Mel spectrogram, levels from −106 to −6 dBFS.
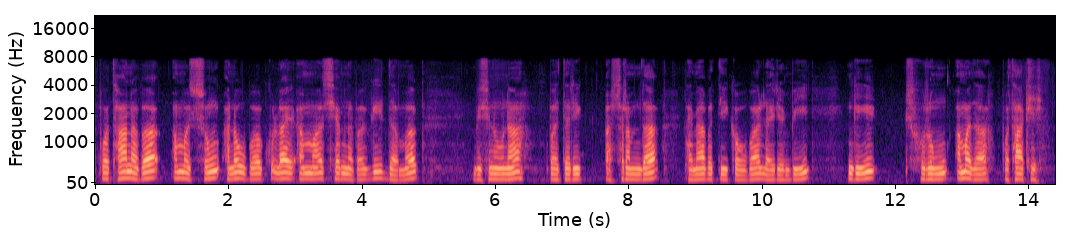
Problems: none marked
